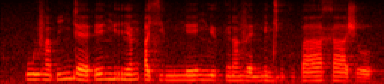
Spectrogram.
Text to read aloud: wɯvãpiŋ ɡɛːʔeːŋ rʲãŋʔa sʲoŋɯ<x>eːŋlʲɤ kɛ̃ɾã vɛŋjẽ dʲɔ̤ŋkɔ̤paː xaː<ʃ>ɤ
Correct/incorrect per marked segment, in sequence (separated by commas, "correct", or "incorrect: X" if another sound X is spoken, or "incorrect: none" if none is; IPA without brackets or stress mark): incorrect: ŋ, correct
